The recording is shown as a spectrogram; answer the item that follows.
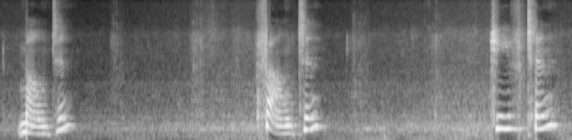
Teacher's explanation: Let's have the TN sound where we have the glottal stop. We have the syllable T-A-I-N, which we pronounce as ten.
